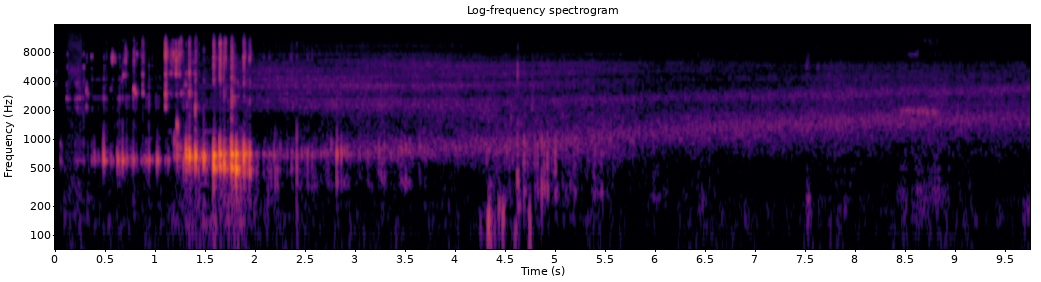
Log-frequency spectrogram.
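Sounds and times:
beer being poured from cans: 0.0s - 3.7s
soft drips: 0.0s - 7.8s
faint fizz of beer: 0.0s - 9.7s.

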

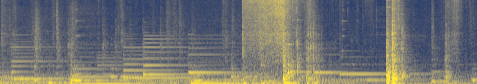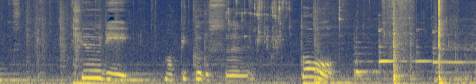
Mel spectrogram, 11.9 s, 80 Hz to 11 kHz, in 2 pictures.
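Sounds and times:
soft music: 0.0s - 11.9s
speech: 7.0s - 10.8s
soda pouring and fizzing into a glass with apple vinegar: 8.8s - 9.7s.

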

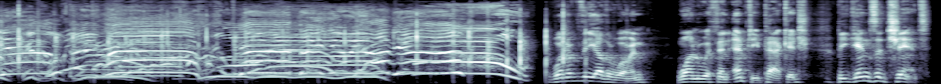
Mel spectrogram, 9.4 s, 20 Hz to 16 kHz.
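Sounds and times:
dense crowd cheering and screaming: 0.0s - 5.3s
speech: 0.2s - 1.1s, 5.6s - 9.4s.

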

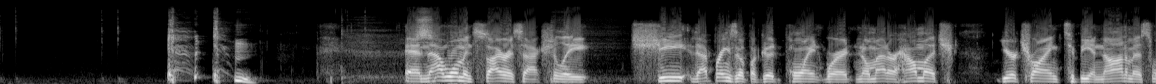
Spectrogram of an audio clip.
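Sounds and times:
person clearing their throat: 1.7s - 2.7s
speech: 2.4s - 2.6s, 4.0s - 6.0s, 6.6s - 11.5s.

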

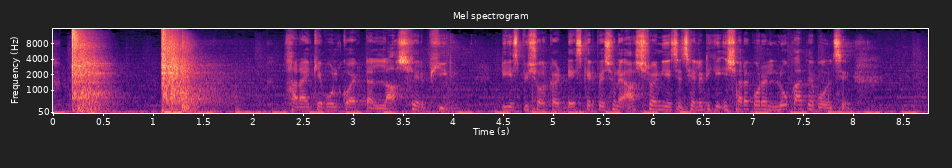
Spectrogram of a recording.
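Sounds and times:
rifle gunshots inside a police station: 0.1s - 1.9s
speech: 2.4s - 8.5s.

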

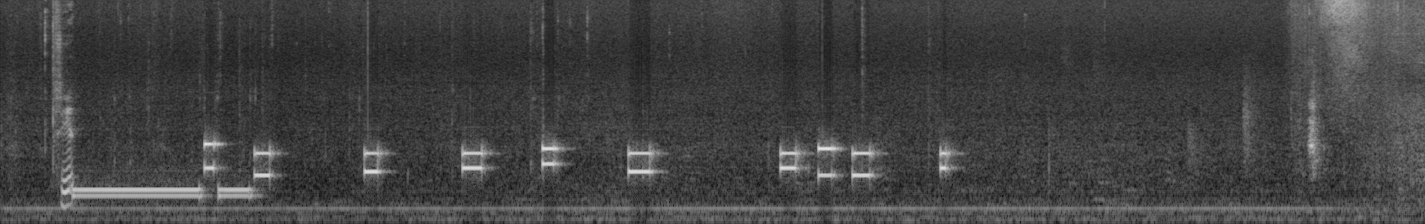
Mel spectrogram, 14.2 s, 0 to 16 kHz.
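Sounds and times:
speech: 0.6s - 1.1s
phone keypad tones dialing a number: 0.6s - 2.8s, 3.6s - 4.0s, 4.6s - 5.7s, 6.3s - 6.7s, 7.8s - 9.6s
phone dial tone: 0.7s - 2.8s.

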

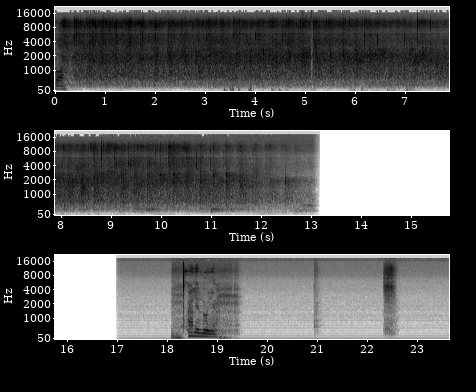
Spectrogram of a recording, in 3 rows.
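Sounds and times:
speech: 0.0s - 0.4s, 18.5s - 19.2s
audience applause: 0.0s - 13.2s.

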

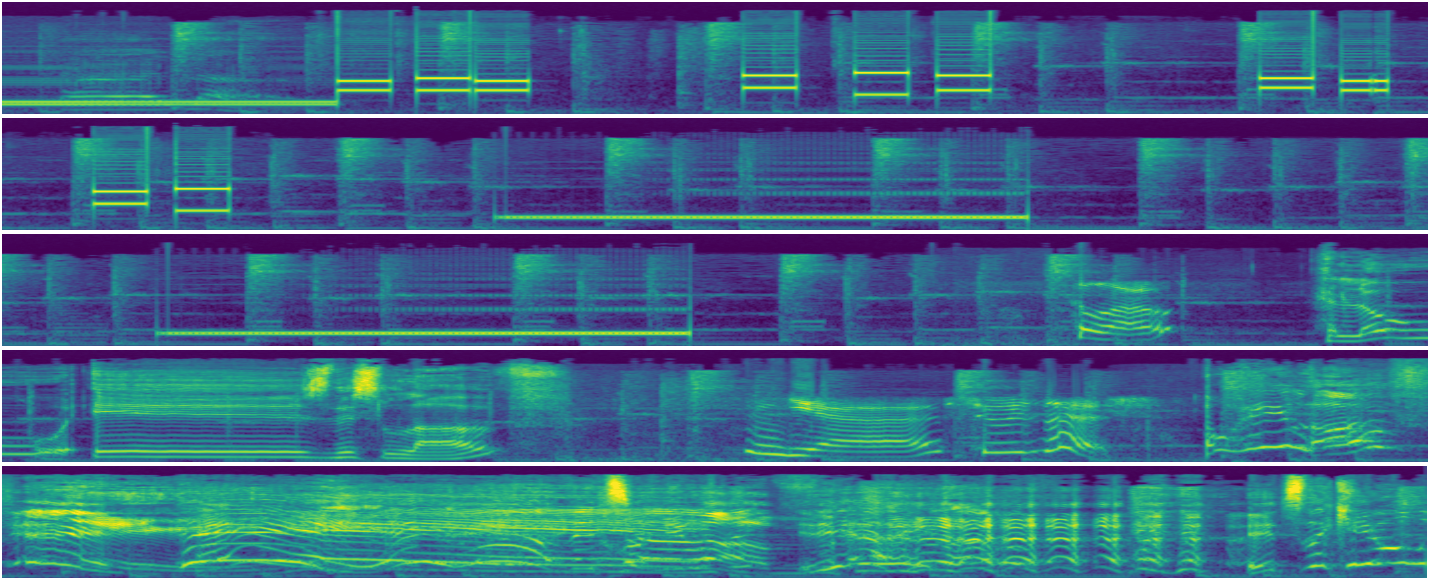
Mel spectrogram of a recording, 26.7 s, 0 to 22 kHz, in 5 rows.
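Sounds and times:
long steady telephone ringing tones: 0.0s - 2.0s, 4.8s - 6.2s, 7.2s - 9.2s, 11.3s - 13.3s
touch-tone telephone keypad beeps: 0.0s - 2.0s, 2.8s - 3.8s, 4.7s - 6.2s
speech: 15.9s - 18.2s, 18.9s - 26.7s
laughter: 21.2s - 26.5s.

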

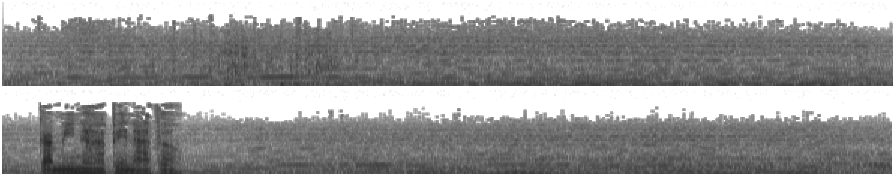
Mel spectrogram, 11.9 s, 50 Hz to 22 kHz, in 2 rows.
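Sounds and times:
dense sustained music: 0.0s - 6.2s, 7.2s - 11.8s
horse galloping through a forest: 0.4s - 2.9s
speech: 6.2s - 7.2s.

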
